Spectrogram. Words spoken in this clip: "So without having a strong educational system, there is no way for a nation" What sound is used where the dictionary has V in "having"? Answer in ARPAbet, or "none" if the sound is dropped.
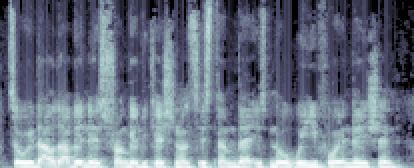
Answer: B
